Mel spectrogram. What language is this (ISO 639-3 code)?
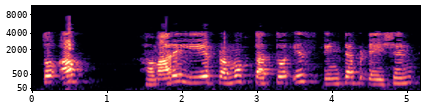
hin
